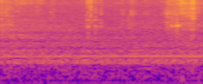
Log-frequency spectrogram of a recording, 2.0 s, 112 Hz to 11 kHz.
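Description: Faint rubbing and light scraping of a plastic model car chassis, an AMT '55 Chevy Bel Air kit, being handled and turned over in the hands, over a faint steady hum.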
